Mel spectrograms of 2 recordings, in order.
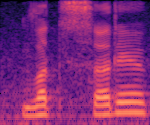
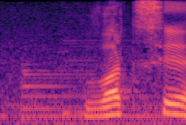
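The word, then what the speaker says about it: वर्त्स्य: कुछ लोग इसका उच्चारण वत्सर्य करते हैं, जो कि एक गलत उच्चारण है। इसका उच्चारण वत्स्य है। र का उच्चारण त और स से पहले किया जाएगा।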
